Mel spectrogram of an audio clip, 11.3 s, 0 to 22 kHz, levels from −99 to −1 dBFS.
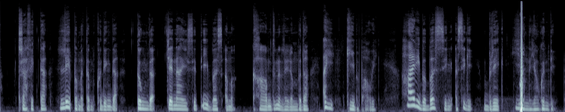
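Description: A speech clip with a corrupt frame decoded from 10.39 to 10.48 s: damaged bits in a few consecutive compressed frames were played anyway, spraying energy to wrong frequencies as a loud error peaking around -5 dBFS. Unlike a dropout, the damaged frames weren't simply discarded.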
